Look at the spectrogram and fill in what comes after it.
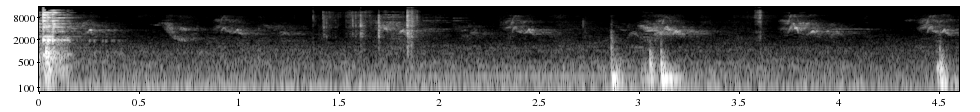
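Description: A bird chirping over and over, about two short high calls a second. A sharp click at the very start and a couple of soft knocks about three seconds in.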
